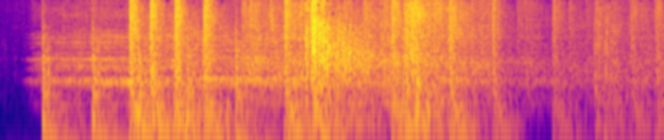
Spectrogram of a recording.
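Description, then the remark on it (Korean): A heavy barrage of cannon fire from several camps firing at once during an assault on a castle wall, loud booms overlapping in quick succession with deep rumbling low end, the volleys continuing densely for several seconds without any voices. “대포 소리가 우레와 같이 하늘과 땅을 진동시켜서 수십 리 밖에 있는 크고 작은 산들까지 요동하였다.”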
